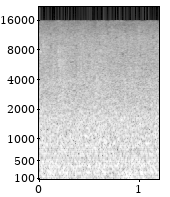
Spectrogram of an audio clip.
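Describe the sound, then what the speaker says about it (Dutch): Steady rain falls outdoors in a dense, even hiss of drops on surfaces, fairly close and filling the whole short stretch with no voices. "Ik weet niet of jullie het horen, maar het regent nu."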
